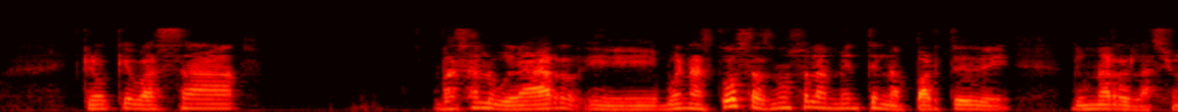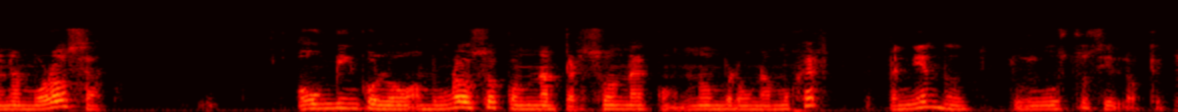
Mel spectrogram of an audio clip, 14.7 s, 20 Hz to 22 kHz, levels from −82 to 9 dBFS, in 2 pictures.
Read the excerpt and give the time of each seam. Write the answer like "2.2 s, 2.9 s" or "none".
none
